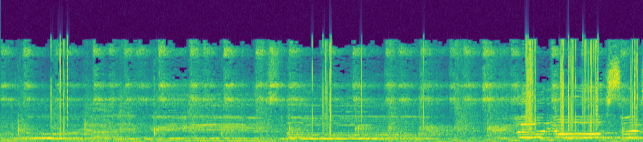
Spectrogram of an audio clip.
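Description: A congregation singing a gospel hymn together, with instruments carrying a changing bass line underneath. Hand-clapping keeps the beat throughout.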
